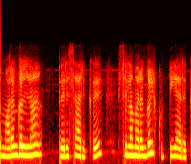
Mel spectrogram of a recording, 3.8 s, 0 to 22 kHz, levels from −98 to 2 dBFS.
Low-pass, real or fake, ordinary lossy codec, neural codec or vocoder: 7.2 kHz; real; Opus, 16 kbps; none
